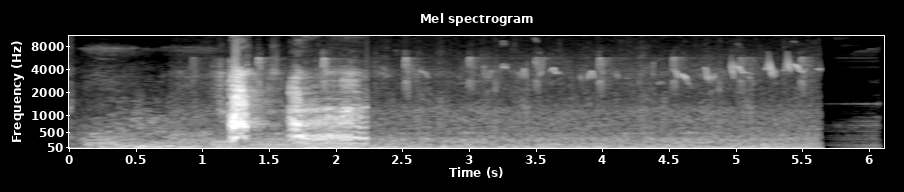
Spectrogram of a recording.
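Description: Two loud, short animal calls, the first about a second in and the second just after, followed by a run of faint, high chirps. The sound cuts off suddenly shortly before the end.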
